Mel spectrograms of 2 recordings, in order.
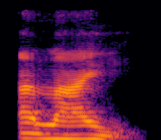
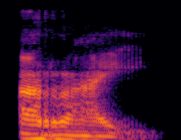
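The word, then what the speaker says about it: อะไร: say alai na, because alai means what. The proper pronunciation is arai, but even Thai people don't pronounce it this way typically. They'll pronounce it just alai.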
